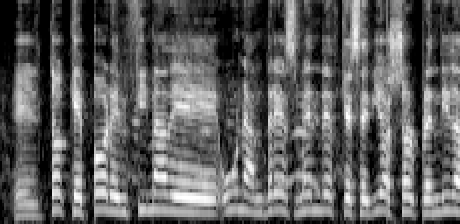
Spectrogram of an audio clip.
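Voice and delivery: loud, high goal call; breakneck goal commentary. Real, not acted. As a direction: shout the goal with delight. Goal scored, commentator erupts.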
